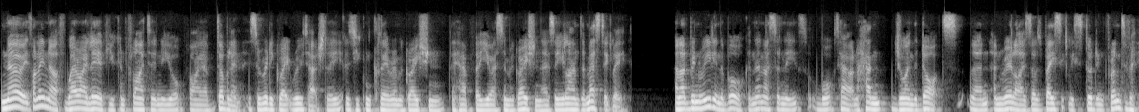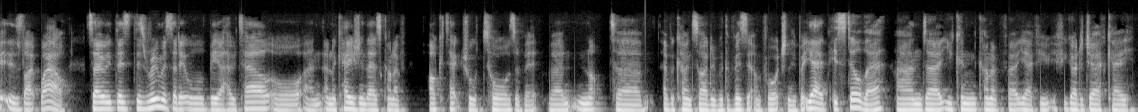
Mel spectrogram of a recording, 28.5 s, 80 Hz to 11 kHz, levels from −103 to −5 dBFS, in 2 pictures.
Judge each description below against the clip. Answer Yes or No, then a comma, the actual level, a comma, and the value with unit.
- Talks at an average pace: No, fast, 250 wpm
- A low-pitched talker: Yes, low, 130 Hz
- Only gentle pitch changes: Yes, narrow, 2.2 semitones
